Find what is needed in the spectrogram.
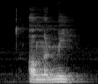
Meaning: anemia, a medical condition with a decreased amount of hemoglobin, hindering oxygen transport
- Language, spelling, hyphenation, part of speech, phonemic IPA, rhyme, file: Dutch, anemie, ane‧mie, noun, /aː.neːˈmi/, -i, Nl-anemie.ogg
